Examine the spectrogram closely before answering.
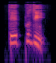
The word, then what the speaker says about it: ジェパディ: 作成された正しい発音はでプリであるが日本ではジョパディぜをパリなどと表記されている例もあるもともとは 1964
